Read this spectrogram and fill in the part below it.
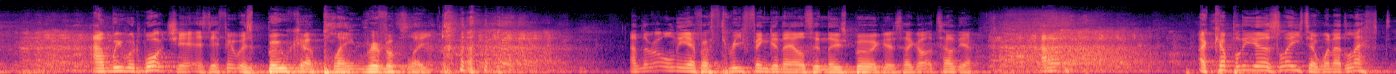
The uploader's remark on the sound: Live at the British Embassy in Washington D.C.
